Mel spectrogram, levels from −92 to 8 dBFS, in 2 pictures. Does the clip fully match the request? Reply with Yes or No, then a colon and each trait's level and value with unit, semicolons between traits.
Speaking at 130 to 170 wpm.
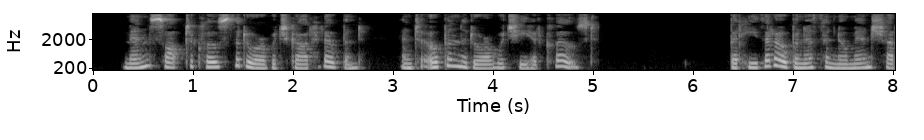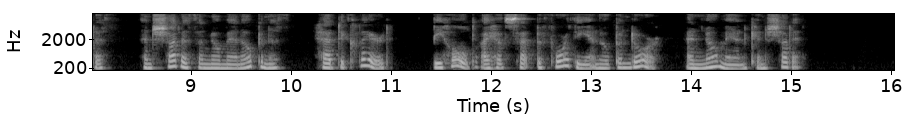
No: average, 185 wpm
